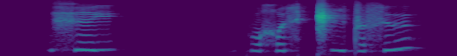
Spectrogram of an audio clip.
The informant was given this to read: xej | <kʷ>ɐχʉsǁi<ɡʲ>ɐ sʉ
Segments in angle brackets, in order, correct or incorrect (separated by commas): correct, incorrect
